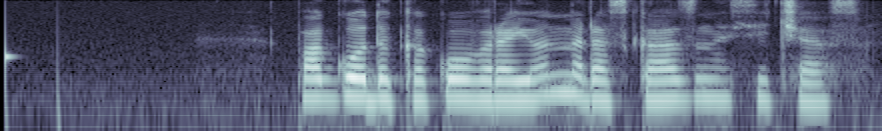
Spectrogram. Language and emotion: Russian, neutral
